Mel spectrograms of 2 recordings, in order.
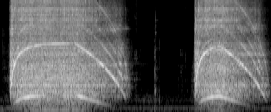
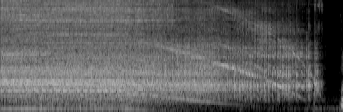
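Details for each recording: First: Arbortech Allsaw mortar saw that won't cut, before repair: spins up to a high whine then winds down quickly with a dragging note, running stiff, hot air and smell; drive belt stretched and dropped on the pulley, belt slipping. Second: Arbortech Allsaw mortar saw after dropped, slipping drive belt was reset and tensioner pulley tightened: smooth, even high motor whine with no slipping or chatter, then clean wind-down when switched off; running as it should.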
